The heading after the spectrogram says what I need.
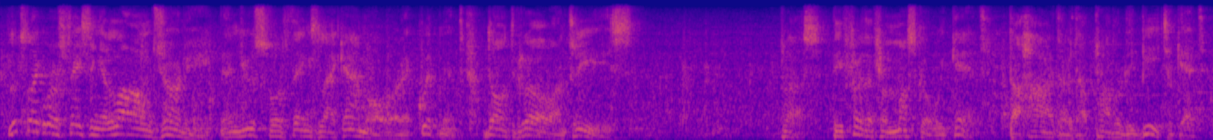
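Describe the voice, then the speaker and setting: An actor playing a friendly, practical army workshop armourer in a video game, chatty, folksy and proudly boastful. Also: male voice, on the low side, very noisy. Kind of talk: video game character acting. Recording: muffled, roomy, loud background ambience.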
